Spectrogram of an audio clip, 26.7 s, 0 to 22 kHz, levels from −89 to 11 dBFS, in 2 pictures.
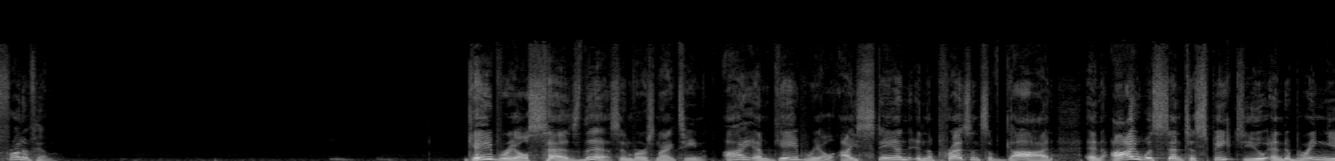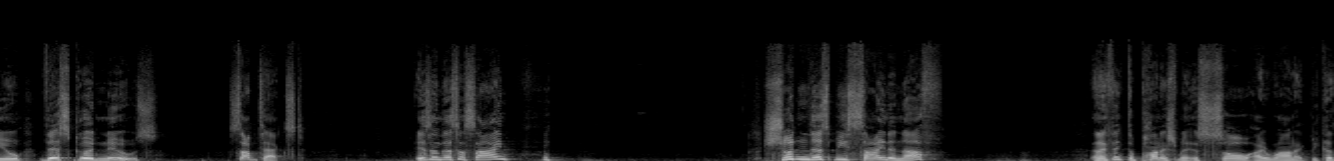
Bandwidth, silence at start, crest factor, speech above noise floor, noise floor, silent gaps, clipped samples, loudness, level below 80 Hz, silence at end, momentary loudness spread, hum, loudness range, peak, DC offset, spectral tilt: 16 kHz; 0 s; 22 dB; 50 dB; -77 dBFS; none; under 0.1%; -27 LUFS; -66 dBFS; 0 s; 14 LU; none; 7 LU; -8 dBFS; under 0.1%; -6 dB/octave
